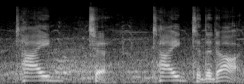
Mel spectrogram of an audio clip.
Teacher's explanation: And the word to is pronounced t.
